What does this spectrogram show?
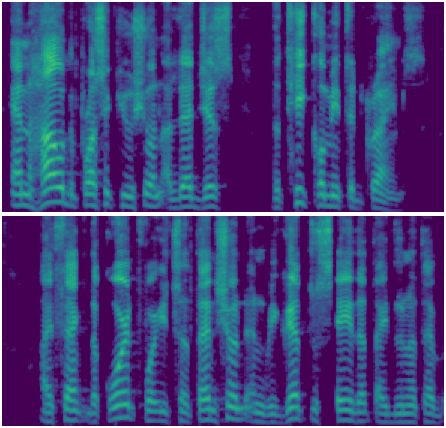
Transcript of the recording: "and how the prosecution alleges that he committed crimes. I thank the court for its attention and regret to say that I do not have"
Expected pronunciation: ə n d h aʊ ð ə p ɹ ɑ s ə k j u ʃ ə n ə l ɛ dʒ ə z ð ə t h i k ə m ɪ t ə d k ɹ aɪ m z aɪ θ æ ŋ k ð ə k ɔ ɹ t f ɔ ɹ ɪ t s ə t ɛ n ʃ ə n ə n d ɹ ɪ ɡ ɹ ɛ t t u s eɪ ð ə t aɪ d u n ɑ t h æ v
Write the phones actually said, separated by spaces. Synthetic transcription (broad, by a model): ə n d h aʊ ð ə p ɹ ɑ s ə k j u ʃ ə n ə l ɛ dʒ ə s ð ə t h i k ə m ɪ t ə d k ɹ aɪ m s aɪ θ æ ŋ k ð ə k ɔ ɹ t f ɔ ɹ ɪ t s ə t ɛ n ʃ ə n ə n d ɹ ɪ ɡ ɹ ɛ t t u s eɪ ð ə t aɪ d u n ɑ t h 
